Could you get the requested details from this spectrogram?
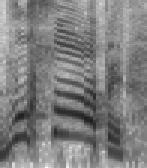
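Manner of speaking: high called-out cry; mock shout. Captors yell that the prisoner is killed, high call. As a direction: call it out, half laughing.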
